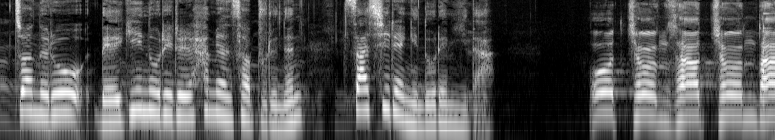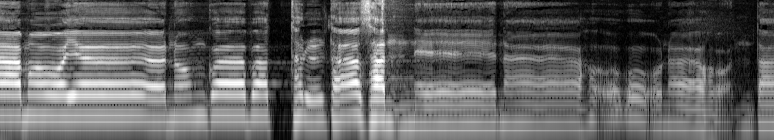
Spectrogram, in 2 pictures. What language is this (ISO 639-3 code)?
kor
